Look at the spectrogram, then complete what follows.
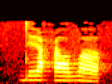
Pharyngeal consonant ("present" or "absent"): present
